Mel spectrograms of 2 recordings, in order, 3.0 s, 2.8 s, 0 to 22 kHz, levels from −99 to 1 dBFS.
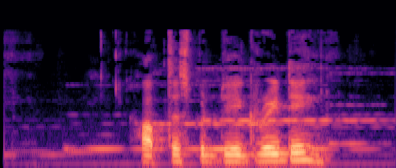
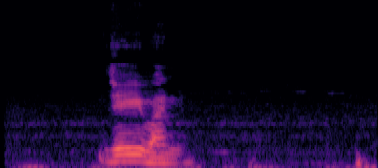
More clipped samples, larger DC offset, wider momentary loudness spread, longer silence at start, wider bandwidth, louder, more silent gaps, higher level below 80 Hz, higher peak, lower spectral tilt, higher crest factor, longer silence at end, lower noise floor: neither; neither; about the same, 23 LU vs 23 LU; first, 0.7 s vs 0.2 s; first, 11.5 kHz vs 9.6 kHz; first, -19 LUFS vs -39 LUFS; neither; first, -50 dBFS vs -68 dBFS; first, 0 dBFS vs -26 dBFS; second, -6.5 dB/octave vs -8.5 dB/octave; about the same, 20 dB vs 18 dB; first, 0.15 s vs 0 s; second, -48 dBFS vs -74 dBFS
